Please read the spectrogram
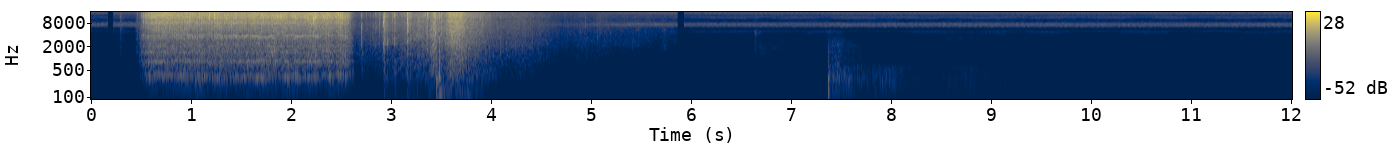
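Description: Cordless mini chainsaw's electric motor running as it cuts through a tree branch for about two seconds, followed by crackling and snapping as the branch breaks away and falls through the leaves. A single sharp knock comes about seven seconds in.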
